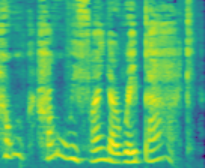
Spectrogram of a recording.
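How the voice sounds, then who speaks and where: A woman's voice: fairly high pitch, animated, normal speed, a little mellow, husky, pitched above the performer's own voice. A woman voicing a frightened little girl in a children's story, polite but pleading and stammering. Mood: worried.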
